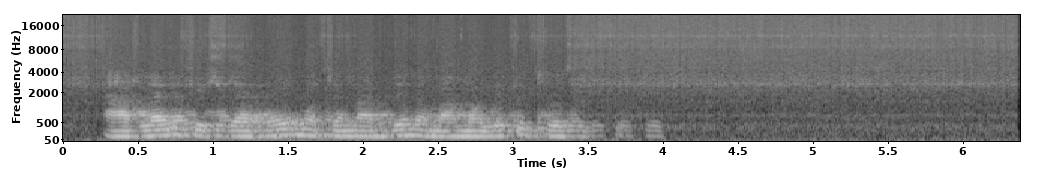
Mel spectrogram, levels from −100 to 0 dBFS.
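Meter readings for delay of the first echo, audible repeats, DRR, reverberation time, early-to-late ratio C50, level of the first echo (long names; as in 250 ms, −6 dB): 53 ms, 5, no reverb audible, no reverb audible, no reverb audible, −8.5 dB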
